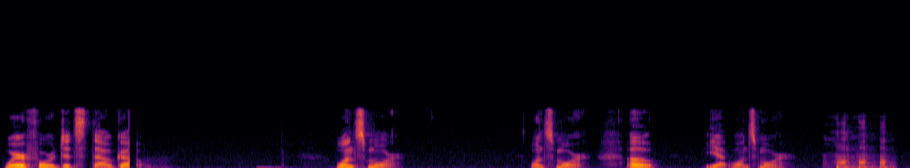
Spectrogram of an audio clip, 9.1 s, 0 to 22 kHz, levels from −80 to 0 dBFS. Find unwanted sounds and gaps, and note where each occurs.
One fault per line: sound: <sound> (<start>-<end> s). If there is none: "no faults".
sound: dropout (1.3-1.4 s)
sound: laugh (8.2-9.0 s)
